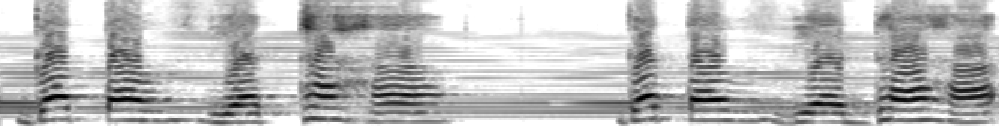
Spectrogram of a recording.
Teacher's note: తా మీద ఆఘాత చివరిలో మహాప్రాణాక్షము థ. గతవ్యథః గతవ్యథః కాదు, అల్ప ప్రాణతో గతవ్యథః అని కూడా కాదు.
